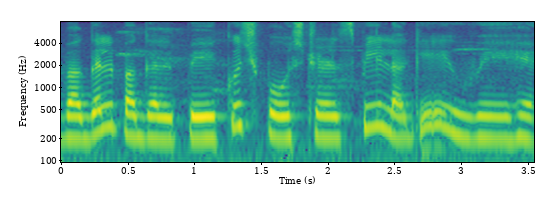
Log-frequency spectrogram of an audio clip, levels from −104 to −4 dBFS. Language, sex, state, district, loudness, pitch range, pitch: Hindi, female, Jharkhand, Ranchi, -16 LUFS, 200-225 Hz, 205 Hz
